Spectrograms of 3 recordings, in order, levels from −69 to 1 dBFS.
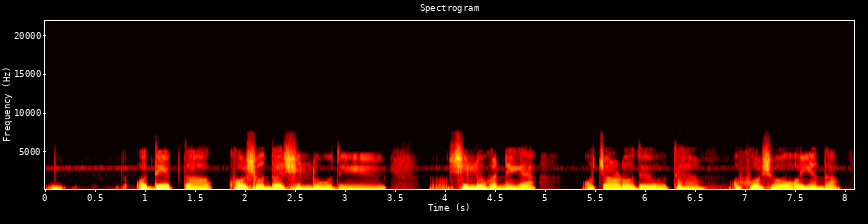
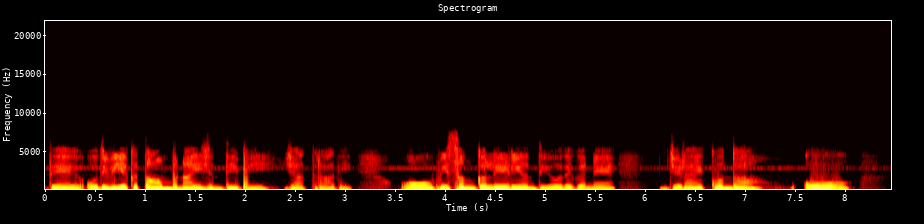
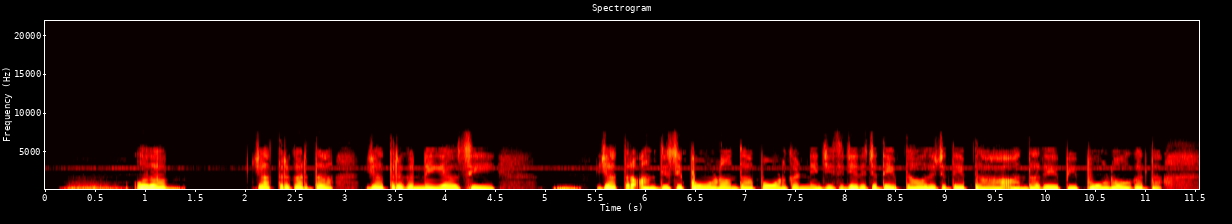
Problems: none marked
